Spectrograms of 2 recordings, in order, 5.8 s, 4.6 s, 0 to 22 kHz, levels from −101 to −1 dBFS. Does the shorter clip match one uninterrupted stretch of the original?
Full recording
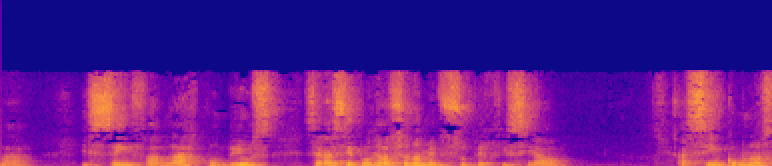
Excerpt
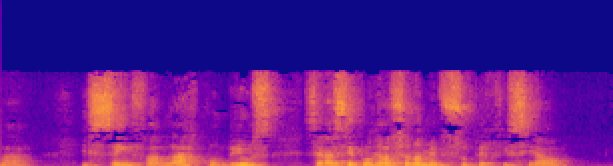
yes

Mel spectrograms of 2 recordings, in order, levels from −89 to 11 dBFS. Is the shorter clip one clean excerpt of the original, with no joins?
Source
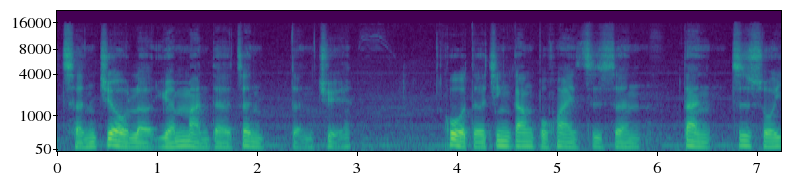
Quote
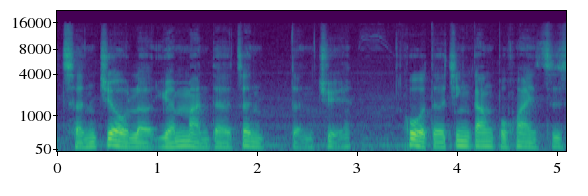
no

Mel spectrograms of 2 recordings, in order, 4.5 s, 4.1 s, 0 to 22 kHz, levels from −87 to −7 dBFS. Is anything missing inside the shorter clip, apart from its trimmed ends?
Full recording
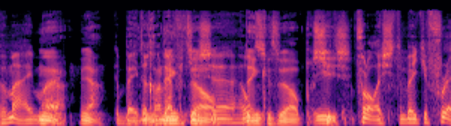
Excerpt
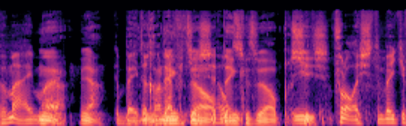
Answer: yes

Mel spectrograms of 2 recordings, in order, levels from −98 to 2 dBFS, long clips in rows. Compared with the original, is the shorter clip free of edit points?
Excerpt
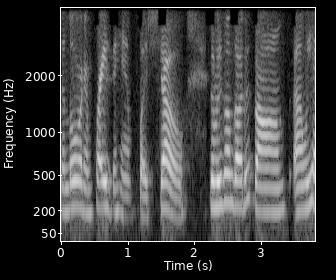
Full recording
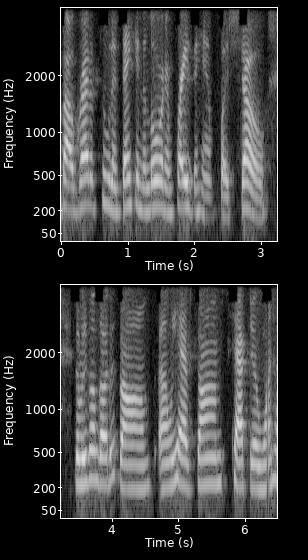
yes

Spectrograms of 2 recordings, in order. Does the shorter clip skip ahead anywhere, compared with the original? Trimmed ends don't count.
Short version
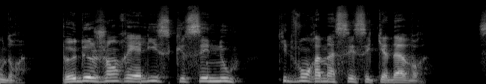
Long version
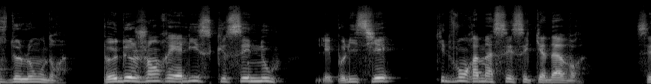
yes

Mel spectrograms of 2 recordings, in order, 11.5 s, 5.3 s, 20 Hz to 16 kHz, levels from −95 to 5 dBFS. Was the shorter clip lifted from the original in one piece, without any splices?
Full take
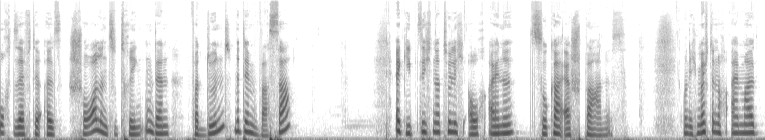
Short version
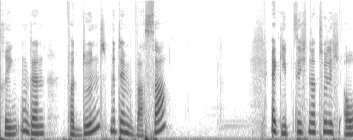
yes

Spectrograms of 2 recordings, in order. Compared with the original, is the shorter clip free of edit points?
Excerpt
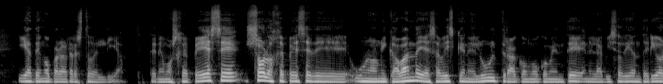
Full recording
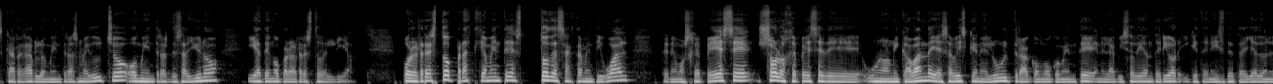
no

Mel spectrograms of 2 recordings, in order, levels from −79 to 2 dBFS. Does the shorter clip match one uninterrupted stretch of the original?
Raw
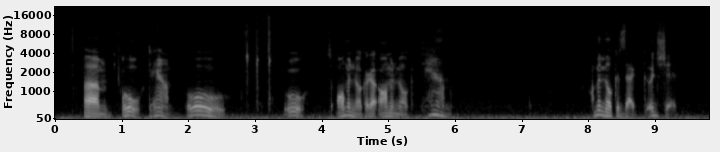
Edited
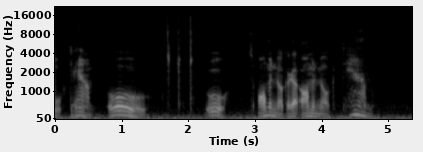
yes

